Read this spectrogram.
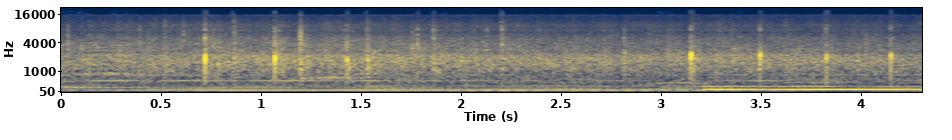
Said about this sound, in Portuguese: Vamos aplaudir ao Senhor, igreja, por essas pessoas que fizeram essa oração.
